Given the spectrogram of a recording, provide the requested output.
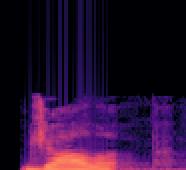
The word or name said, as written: jollop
